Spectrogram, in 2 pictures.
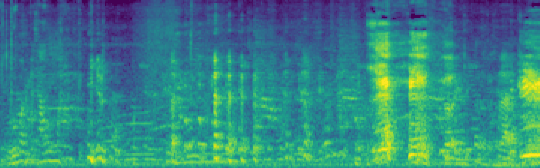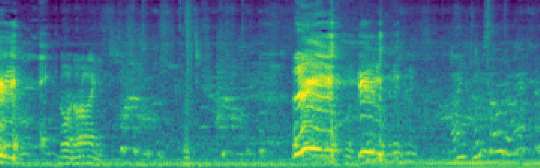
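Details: Person with a tormenting cough and shortness of breath, blamed on a food-borne palupuah poison (santet): about four harsh cough bursts between murmured speech and background noise; persistent troublesome cough.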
